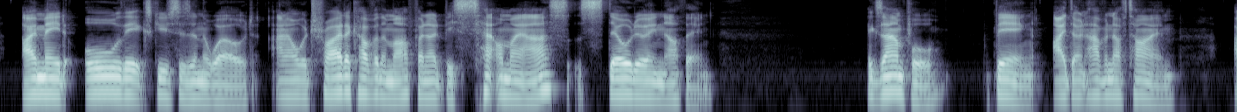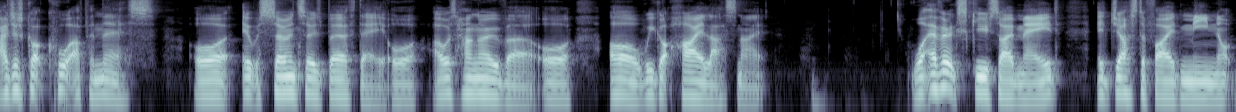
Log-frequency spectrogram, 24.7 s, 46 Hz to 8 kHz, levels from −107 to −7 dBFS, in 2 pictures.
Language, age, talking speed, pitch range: English, 20-39, 155 wpm, 100-120 Hz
